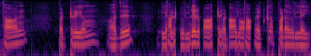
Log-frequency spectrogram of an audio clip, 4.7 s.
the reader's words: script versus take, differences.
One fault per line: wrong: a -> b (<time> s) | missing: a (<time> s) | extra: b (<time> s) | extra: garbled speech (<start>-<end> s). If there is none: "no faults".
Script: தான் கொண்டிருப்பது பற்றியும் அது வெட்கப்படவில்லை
missing: கொண்டிருப்பது (0.3 s)
extra: garbled speech (2.3-3.8 s)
